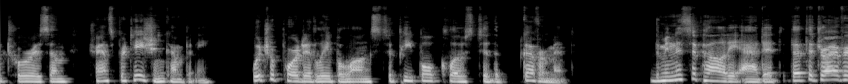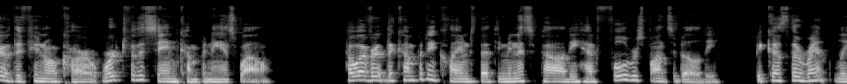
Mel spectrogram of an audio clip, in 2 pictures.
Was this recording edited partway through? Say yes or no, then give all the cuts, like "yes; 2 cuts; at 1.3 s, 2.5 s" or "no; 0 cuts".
no; 0 cuts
